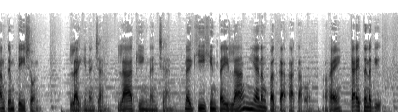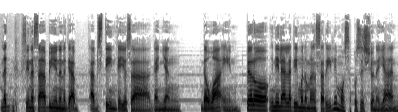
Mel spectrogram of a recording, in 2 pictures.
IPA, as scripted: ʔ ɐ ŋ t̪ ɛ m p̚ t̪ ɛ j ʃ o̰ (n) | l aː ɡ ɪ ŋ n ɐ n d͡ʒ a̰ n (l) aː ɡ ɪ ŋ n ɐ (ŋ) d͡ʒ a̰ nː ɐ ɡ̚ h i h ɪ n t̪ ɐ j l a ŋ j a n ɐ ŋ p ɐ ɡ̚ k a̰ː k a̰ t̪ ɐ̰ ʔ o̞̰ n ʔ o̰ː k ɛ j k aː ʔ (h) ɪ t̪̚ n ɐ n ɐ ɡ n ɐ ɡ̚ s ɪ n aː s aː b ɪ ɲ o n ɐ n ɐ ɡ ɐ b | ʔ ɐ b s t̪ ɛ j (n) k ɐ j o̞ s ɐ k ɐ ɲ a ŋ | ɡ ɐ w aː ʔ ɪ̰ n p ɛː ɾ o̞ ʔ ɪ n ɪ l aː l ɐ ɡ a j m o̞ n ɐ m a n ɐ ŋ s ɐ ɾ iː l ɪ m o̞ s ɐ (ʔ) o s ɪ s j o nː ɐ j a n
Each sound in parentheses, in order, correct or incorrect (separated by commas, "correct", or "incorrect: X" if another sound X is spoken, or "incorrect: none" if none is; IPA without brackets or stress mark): correct, correct, incorrect: n, correct, correct, incorrect: p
